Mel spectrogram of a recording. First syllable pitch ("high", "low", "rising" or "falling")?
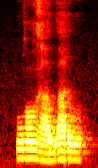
high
